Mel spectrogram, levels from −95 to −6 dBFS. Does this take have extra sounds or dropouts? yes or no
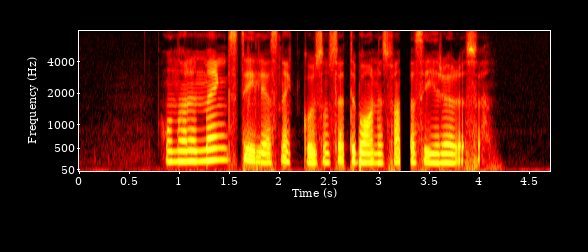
yes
